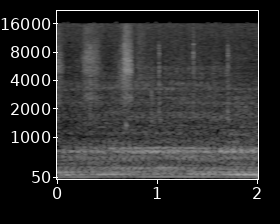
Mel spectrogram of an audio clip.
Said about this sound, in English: Sorry, whenever I'm doing a podcast and I'm recording in a car while I'm driving, you're going to hear about the driving conditions. So I'm in my dad's 150 Prado, KDJ 150. Very nice vehicle.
